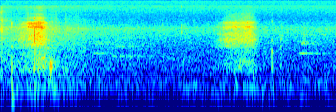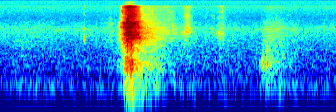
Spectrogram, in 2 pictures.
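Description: A single sharp burst of air, a sneeze, between softer breathy sounds in a quiet room.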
